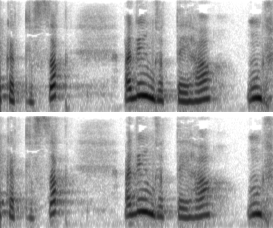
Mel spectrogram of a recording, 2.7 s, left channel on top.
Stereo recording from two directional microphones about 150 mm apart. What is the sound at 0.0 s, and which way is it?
Speech, 30° left (ahead or behind).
